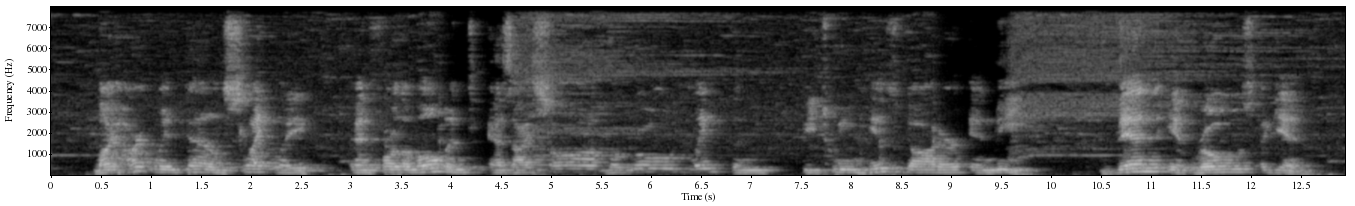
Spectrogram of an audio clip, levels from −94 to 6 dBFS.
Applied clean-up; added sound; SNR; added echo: classical method WPE with log-MMSE.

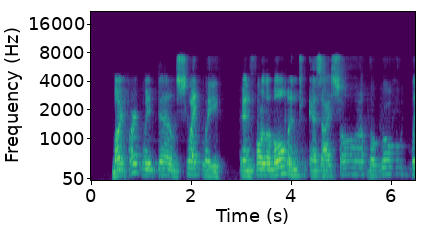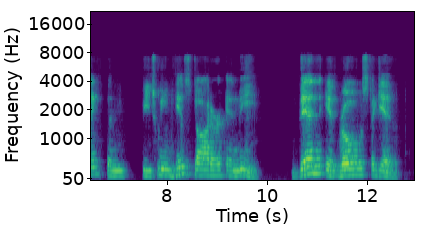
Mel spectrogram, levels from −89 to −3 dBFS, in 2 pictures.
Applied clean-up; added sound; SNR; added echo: neural mask model DeepFilterNet 3.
